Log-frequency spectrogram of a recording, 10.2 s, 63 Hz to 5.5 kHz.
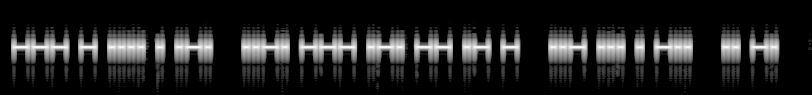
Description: Morse code, heard as a keyed tone, about 20 wpm, 600 Hz. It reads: OTHER FORMAT USED IN
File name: cw-books / winnie-the-pooh / winnie-20wpm-page-0116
